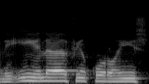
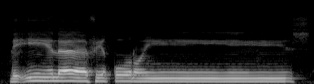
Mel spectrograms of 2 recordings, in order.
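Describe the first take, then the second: First: The vowel in Quraisy is held for two counts. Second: The vowel in Quraisy is held for four counts. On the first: "kita baca dua"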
